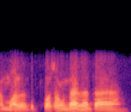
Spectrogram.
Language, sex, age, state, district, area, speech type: Nepali, male, 45-60, West Bengal, Jalpaiguri, urban, conversation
